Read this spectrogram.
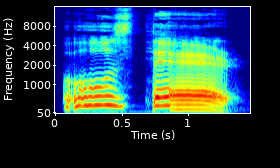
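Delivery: granny calling from her bed; old grandmother. Acted. Grandmother in bed asking who knocks, lightly voiced old lady.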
